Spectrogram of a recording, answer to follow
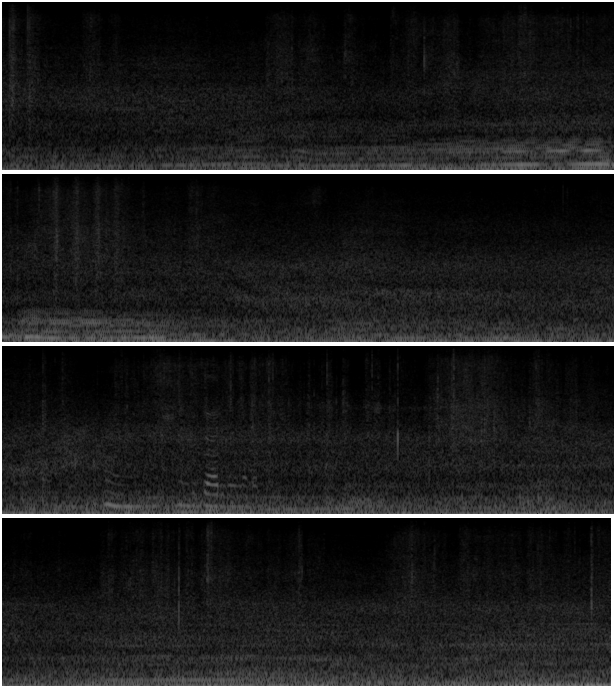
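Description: A steady low outdoor rumble, with scattered clicks and rustling as a hand brushes through lettuce leaves and the handheld camera is moved about.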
